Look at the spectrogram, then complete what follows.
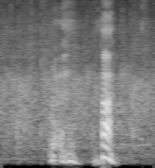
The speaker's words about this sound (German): Alle Frauen klatschen, alle Männer schreiben mit.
